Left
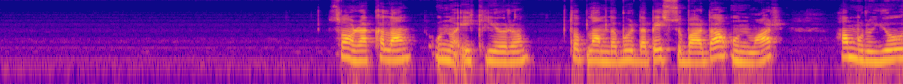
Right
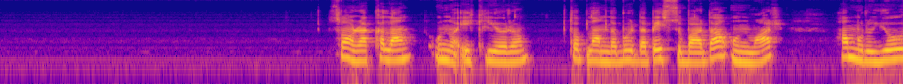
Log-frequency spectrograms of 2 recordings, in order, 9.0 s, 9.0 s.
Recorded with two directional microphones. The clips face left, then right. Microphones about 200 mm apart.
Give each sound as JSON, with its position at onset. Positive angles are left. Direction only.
{"t": 3.2, "sound": "speech", "side_deg": -25}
